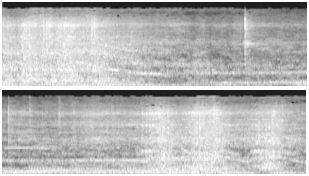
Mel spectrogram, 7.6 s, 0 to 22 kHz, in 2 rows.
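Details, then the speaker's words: Honda Activa 6G scooter after half engine work, with valves adjusted and rocker refitted correctly to fix self-start problem: starter whirs briefly, engine fires and runs at steady even beat; normal start. "இந்த வண்டில வந்து complaint வந்து கரெக்டா ஆயிருக்கும்."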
